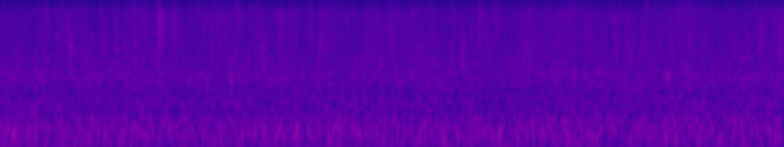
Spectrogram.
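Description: Faint, steady rain: an even hiss of falling rain flecked with the patter of individual drops.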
